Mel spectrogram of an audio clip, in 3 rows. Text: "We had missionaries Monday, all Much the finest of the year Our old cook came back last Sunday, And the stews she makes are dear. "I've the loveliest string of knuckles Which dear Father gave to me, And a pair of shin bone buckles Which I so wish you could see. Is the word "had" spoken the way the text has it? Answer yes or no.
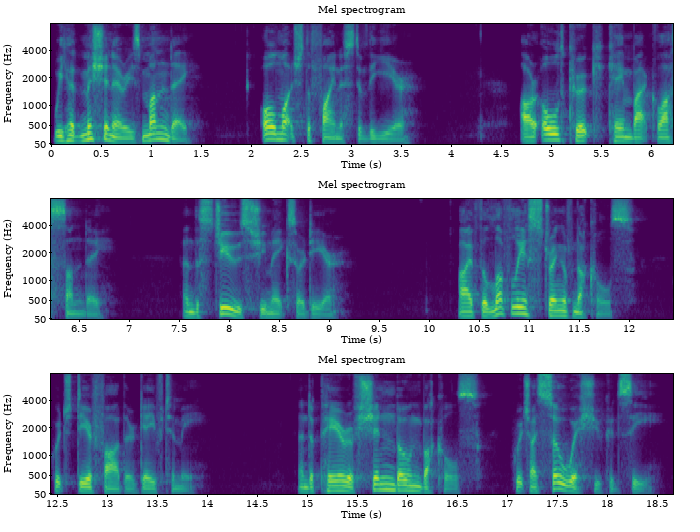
yes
